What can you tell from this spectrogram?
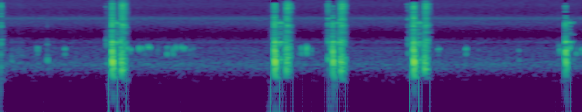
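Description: Computer mouse clicking several times at irregular intervals, sharp short clicks.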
